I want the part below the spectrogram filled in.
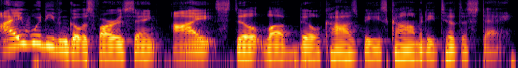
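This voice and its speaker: Speaking in a normal speaking voice with an American accent, a man at a medium pitch keeps a moderate pace, fairly even intonation, and hardly any pauses, on a very clean recording with a silent background. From US Midwest. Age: 20s. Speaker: podcast host. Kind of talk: casual chat.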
